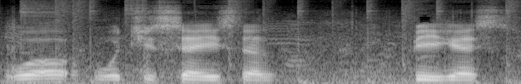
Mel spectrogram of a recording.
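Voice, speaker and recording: A man hosting an interview, relaxed, cutting in with short follow-up questions. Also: mid-range voice, unhurried, music in the background. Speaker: interviewer and channel host.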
